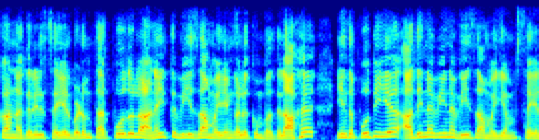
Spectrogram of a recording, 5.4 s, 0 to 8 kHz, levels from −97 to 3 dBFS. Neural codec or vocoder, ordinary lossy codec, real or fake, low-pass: codec, 16 kHz, 4.8 kbps, FACodec; none; fake; none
